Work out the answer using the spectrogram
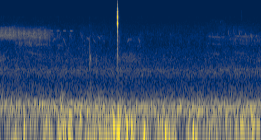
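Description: Faint outdoor pond ambience: a bird trilling high and faintly near the start and again near the end over a low wind rumble, with one sharp click about two and a half seconds in.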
